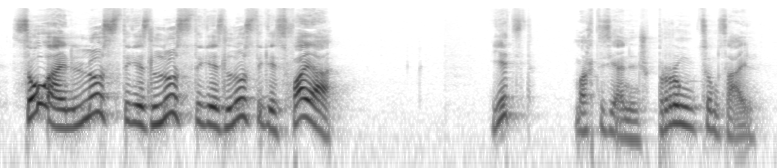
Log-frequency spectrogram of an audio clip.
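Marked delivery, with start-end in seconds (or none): 0.2-3.4 loud, high-pitched shout at full volume. A girl in the glow of a big fire, shouting loudly. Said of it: "schrie sie laut".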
